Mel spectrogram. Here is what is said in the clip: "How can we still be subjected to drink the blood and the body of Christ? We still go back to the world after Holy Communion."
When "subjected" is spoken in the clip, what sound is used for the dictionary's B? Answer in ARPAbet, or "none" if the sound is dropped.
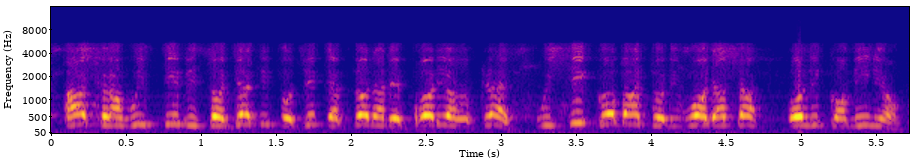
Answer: none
